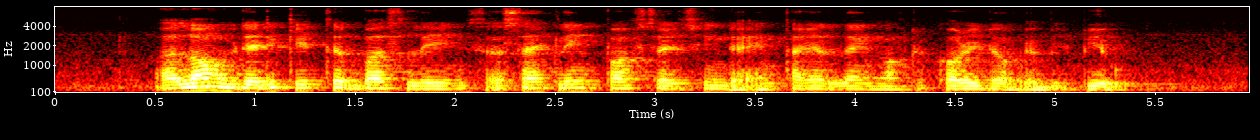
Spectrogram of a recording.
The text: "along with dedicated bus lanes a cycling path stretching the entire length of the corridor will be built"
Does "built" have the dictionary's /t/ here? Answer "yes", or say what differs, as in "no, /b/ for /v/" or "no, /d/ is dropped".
no, /t/ is dropped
